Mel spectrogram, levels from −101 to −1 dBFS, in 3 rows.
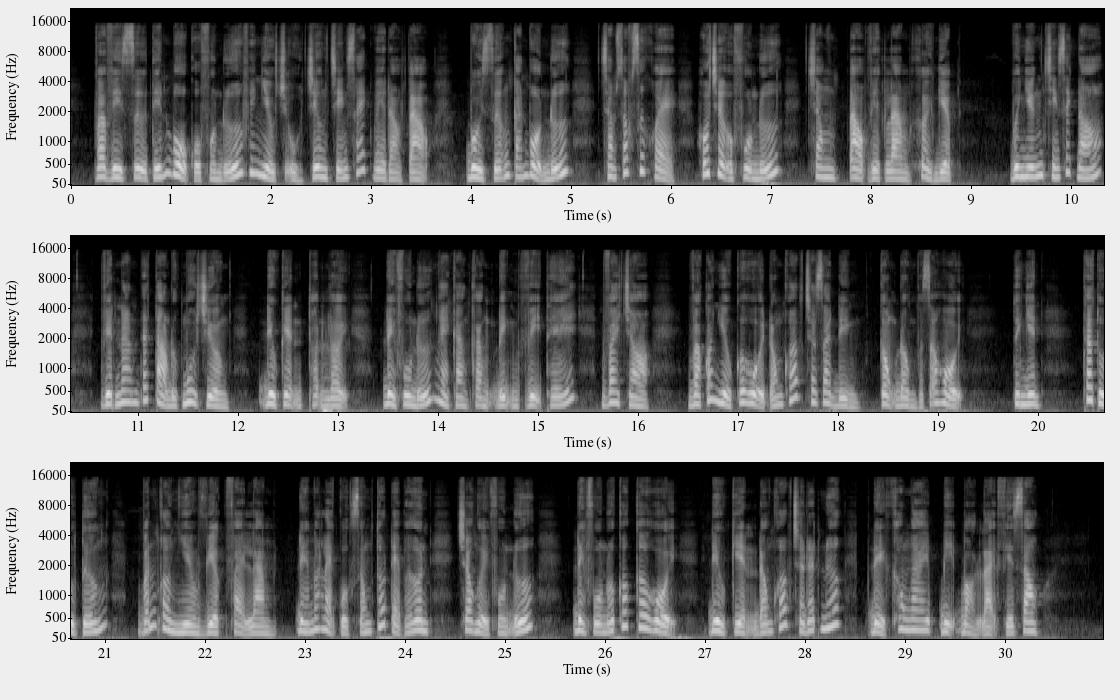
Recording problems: none

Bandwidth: 14.5 kHz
